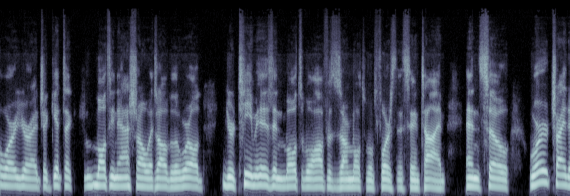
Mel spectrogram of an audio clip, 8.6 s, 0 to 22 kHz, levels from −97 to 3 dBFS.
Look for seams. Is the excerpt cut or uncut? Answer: cut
